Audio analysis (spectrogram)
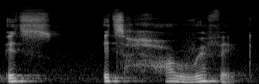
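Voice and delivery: slow, whispered verdict; hushed. Real, not acted. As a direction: let the words fall to a slow whisper. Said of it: "speaker's own hushed verdict".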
